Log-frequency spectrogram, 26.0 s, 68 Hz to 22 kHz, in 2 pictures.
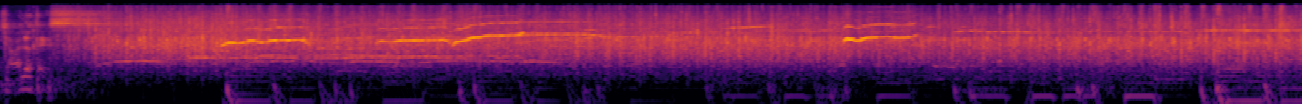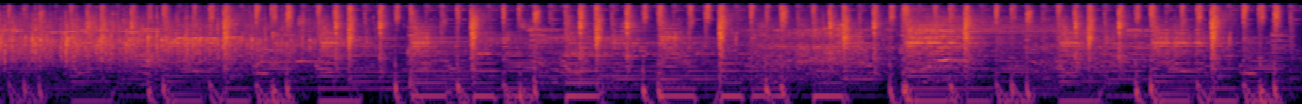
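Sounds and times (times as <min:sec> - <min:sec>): audience applauding: 0:00.0 - 0:26.0
music with steady bass beat: 0:09.7 - 0:26.0.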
